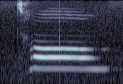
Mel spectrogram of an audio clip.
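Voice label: "cong1", Cantonese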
